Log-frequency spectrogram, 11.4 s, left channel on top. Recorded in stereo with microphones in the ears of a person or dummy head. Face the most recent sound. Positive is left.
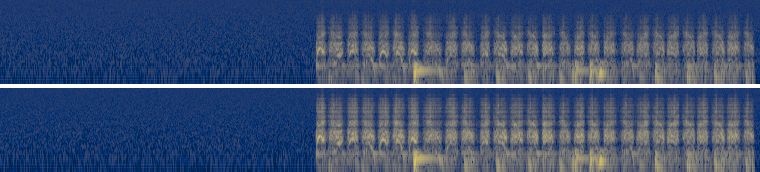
turn(degrees=-80)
